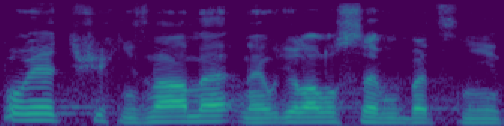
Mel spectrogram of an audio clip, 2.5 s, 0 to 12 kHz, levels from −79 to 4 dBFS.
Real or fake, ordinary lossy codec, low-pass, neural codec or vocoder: real; Opus, 32 kbps; 10.8 kHz; none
